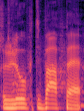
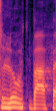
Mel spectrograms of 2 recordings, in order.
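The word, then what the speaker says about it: Luftwaffe: defending a Scottish Luftwaf. Okay, it's Luftvaf. It's not Luftwaf.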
